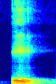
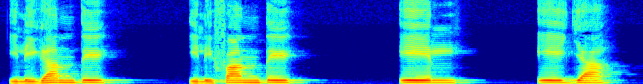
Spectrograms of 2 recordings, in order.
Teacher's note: Siempre un sonido cerrado, nunca E. Por ejemplo, elegante, elefante, él, ella.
